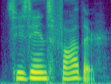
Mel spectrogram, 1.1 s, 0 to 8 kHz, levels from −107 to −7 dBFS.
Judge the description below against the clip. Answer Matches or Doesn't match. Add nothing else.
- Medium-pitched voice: Doesn't match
